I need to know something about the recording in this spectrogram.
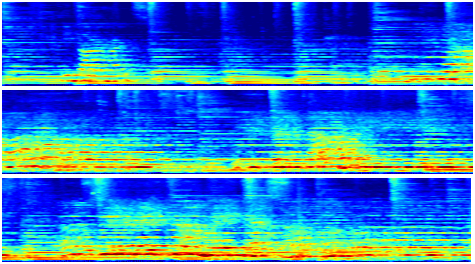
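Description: Congregation singing a worship song together with instrumental accompaniment that includes a violin. Held chords carry the opening, and the group singing grows fuller from about four seconds in.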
